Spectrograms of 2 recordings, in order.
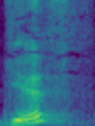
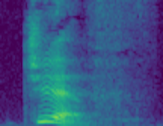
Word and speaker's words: GIF: people might say, okay, it starts with a G like guitar and great and give. So, it should be pronounced with a G sound, the hard G sound. But others may claim that yes, maybe the word starts with a G, but other words start with a G and pronounced with a J as in giraffe or ginger.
